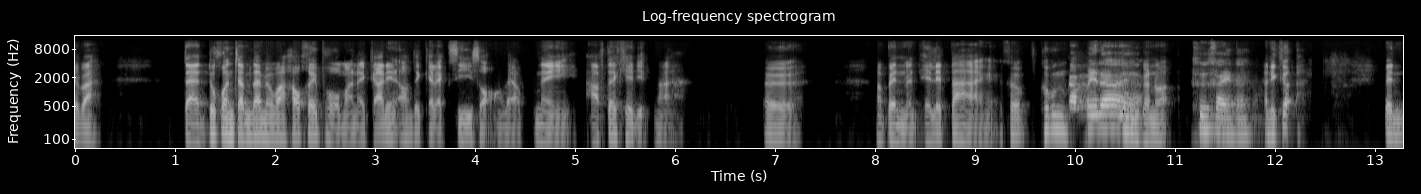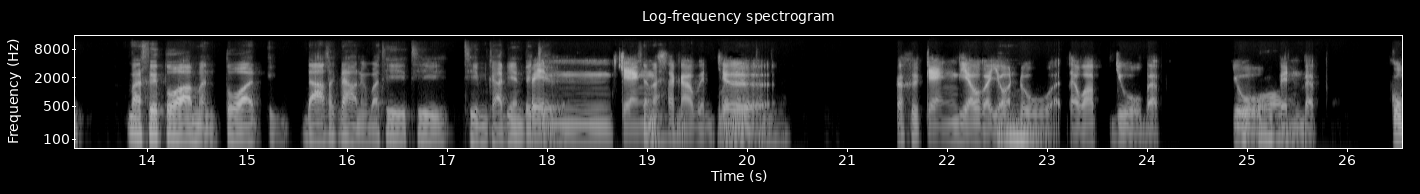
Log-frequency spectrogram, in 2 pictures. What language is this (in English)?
Thai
